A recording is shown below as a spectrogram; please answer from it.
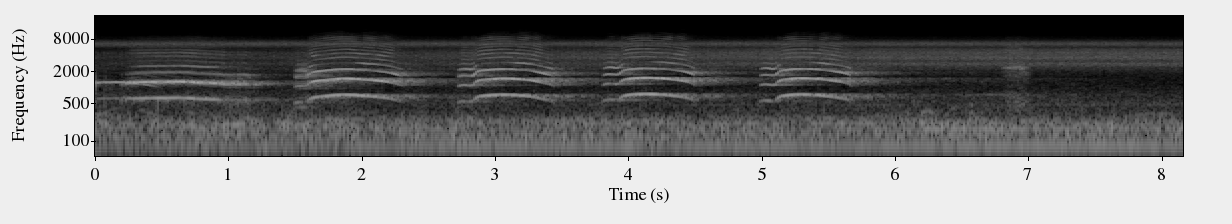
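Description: A peacock calling loudly: one long call, then four arched, honking calls about a second apart, each rising and falling in pitch.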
